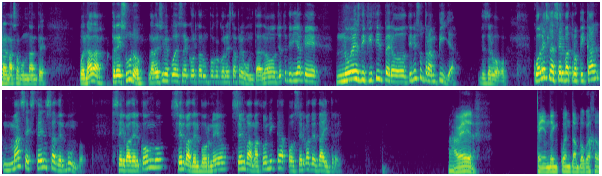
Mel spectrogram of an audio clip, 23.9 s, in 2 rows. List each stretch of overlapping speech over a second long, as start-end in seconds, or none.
none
